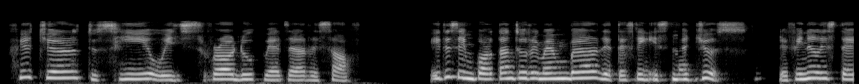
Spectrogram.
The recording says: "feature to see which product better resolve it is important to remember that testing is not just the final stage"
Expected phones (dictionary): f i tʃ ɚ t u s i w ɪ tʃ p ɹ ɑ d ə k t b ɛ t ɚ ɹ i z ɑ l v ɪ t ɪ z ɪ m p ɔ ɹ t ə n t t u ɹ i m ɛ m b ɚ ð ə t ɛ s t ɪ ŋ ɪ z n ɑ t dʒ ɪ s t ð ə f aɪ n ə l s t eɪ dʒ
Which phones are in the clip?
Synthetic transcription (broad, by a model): f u tʃ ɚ t u s i w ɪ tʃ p ɹ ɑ d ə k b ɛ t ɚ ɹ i s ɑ l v ɪ t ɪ s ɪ m p ɔ ɹ t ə n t t u ɹ i m ɛ m b ɚ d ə t ɛ s t ɪ ŋ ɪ s n ɑ t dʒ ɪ s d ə f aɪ n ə l s t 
